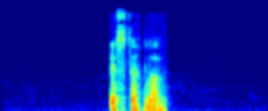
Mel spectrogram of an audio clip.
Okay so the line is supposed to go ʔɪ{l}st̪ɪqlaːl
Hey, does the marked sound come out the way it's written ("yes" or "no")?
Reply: no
